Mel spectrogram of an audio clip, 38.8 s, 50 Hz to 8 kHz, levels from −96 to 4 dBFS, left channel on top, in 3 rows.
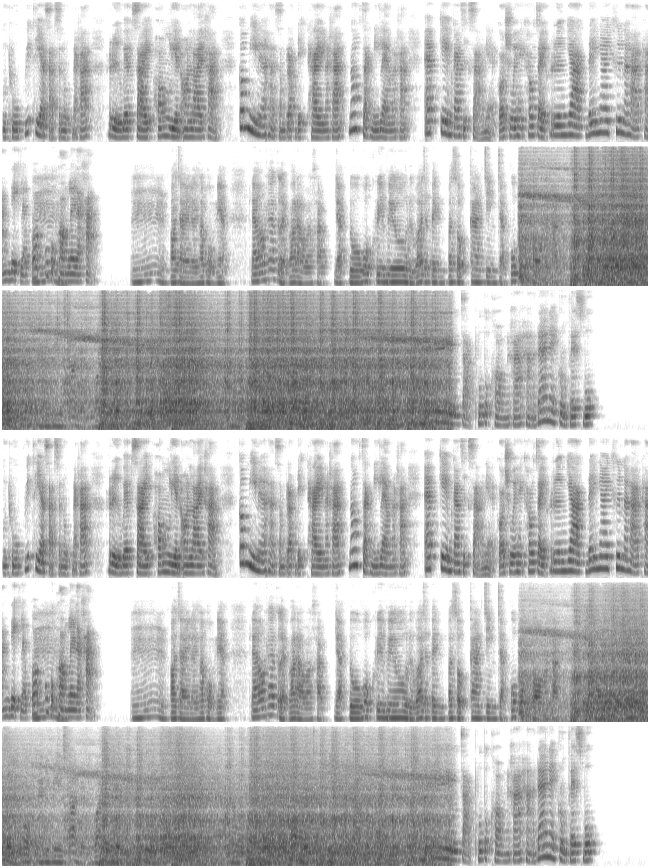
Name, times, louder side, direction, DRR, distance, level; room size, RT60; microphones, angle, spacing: voice 1, 0.0-14.8 34.4-37.6, right 2 dB, 45° right, 3 dB, 1.5 m, -36 dB
voice 2, 13.5-14.2 15.5-29.1 29.7-33.4, right 2 dB, 25° right, -2 dB, 5.9 m, -38 dB
sound 1, 23.2-34.8, left 3 dB, 70° left, 1.9 m, -28 dB
9.7 x 9.5 x 3.4 m, 0.28 s
head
